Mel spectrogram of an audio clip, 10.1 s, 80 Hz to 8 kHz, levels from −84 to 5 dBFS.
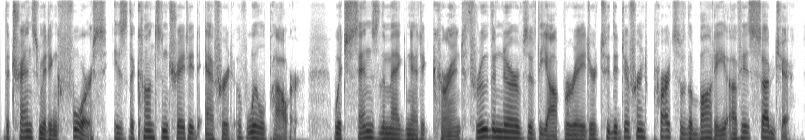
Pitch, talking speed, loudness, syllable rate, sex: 110 Hz, 185 wpm, -18 LUFS, 5.4 syllables/s, male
